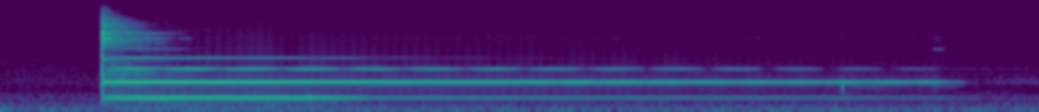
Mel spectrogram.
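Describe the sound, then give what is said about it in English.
A single gong strike, made to start a guided meditation session, opens with a sharp metallic hit, then rings on in steady, clear tones that fade slowly for several seconds before cutting off. No one speaks. “I will hit the gong and let's start the meditation.”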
